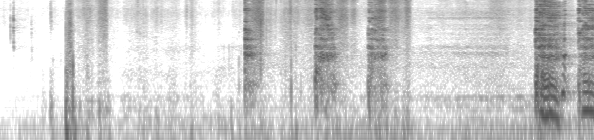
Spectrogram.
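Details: Persistent cough.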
